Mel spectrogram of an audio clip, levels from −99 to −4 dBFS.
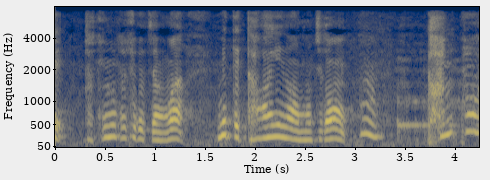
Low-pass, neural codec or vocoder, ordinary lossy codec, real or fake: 7.2 kHz; codec, 16 kHz, 4 kbps, FreqCodec, smaller model; MP3, 64 kbps; fake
